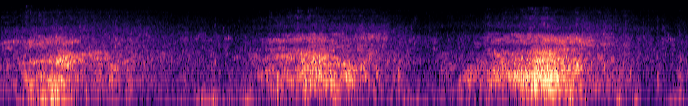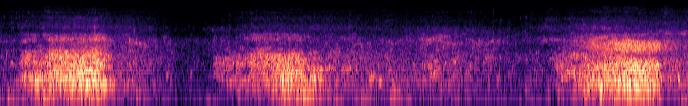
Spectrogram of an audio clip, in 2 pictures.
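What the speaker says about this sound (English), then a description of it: "this is more what I was expecting, waves and stuff" Waves wash onto a Lake Ontario beach in slow, regular surges, each swelling to a rushing crest and ebbing away, about six in a row, heard close with no voices.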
